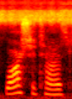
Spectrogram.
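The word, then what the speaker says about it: Ouachita: here, Washitas right here, which looks like it's spelled Wachita, but it's an Indian name, and so I went and looked it up, and it does seem to be Washita. That's how they say.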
